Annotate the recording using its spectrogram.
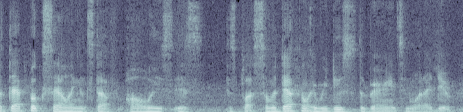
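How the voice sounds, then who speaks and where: Noticeable background noise sits behind a man who talks at a fairly quick pace, with a medium pitch and ordinary pitch variation. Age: 70s. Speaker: professional video poker player and author. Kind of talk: interview. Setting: in-person sit-down interview.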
